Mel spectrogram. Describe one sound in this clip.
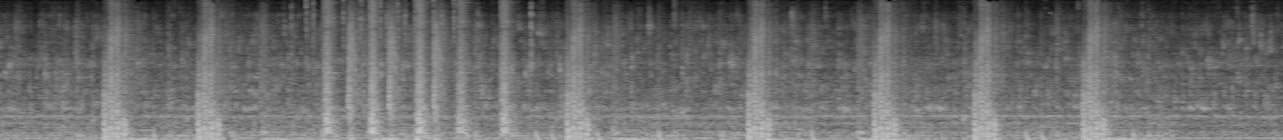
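Sharp blasts and hits crack out again and again in a fight.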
